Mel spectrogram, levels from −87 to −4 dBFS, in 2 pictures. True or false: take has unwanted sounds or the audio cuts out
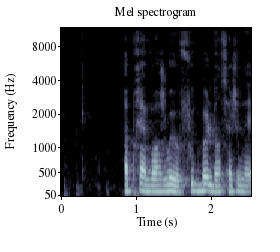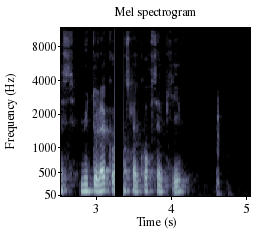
true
